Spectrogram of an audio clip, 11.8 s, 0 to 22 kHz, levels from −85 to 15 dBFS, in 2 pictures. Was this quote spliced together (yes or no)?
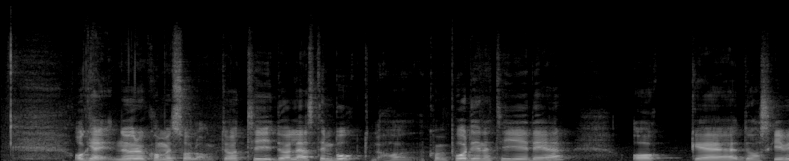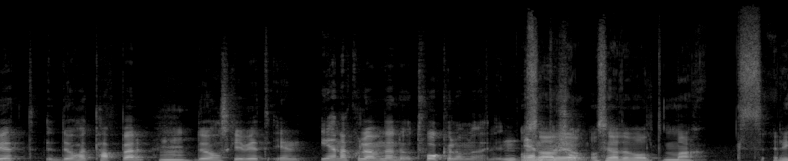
yes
